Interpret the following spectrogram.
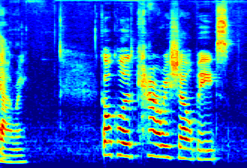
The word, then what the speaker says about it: cowrie: How do you pronounce that? Cowrie. Cowrie.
